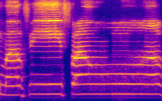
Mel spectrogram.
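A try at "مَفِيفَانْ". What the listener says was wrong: baca mafifan, ya di situ mafifan, itu tadi giginya nempel nggak ke bibir? Tadi enggak. Tadi enggak.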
